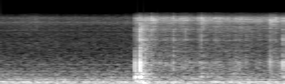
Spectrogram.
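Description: A stylus drops onto a spinning record with a soft thump.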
